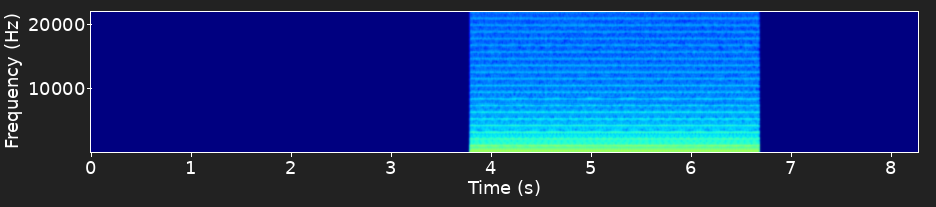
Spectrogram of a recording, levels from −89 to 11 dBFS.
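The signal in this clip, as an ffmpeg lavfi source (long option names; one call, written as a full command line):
ffmpeg -f lavfi -i "aevalsrc='0.0316*((2*mod(174.61*t,1)-1)+(2*mod(207.65*t,1)-1)+(2*mod(293.66*t,1)-1)+(2*mod(1046.5*t,1)-1))':duration=2.89:sample_rate=44100" out.wav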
